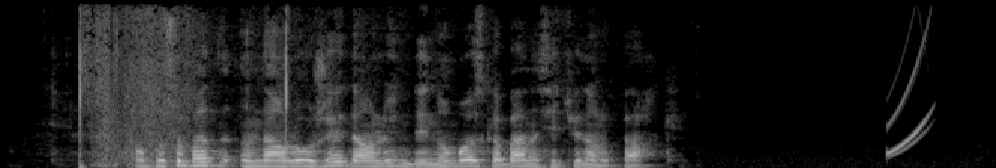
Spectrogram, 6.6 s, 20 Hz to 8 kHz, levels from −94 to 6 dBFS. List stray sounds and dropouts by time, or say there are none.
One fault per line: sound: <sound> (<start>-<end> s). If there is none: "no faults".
sound: chirp (5.9-6.3 s)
